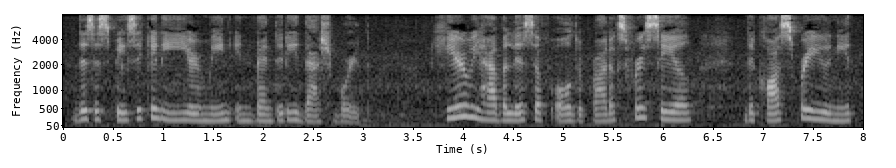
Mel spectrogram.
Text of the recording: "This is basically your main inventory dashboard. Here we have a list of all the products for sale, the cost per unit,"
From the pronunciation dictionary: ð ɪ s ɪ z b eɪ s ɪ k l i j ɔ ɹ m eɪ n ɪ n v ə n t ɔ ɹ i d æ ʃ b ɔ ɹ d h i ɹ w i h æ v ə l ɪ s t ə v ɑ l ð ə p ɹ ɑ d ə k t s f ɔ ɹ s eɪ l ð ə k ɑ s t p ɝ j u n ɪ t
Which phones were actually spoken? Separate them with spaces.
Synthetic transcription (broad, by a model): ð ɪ s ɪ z b eɪ s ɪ k l i j ɔ ɹ m eɪ n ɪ n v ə n t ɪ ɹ i d æ ʃ b ɔ ɹ d h i ɹ w i h æ v ə l ɪ s t ə v ɑ l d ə p ɹ ɑ d ə k t s f ɔ ɹ s eɪ l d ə k ɑ s t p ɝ j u n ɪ t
